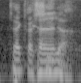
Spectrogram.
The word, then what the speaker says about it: Takeshita: Takeshita. It's Takeshita. That's how it's pronounced.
